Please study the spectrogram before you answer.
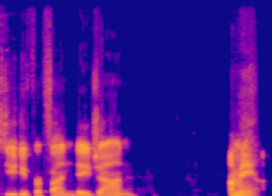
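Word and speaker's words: Daegen: His name is spelled D-A-E, which is day. And then it's G-E-N.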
